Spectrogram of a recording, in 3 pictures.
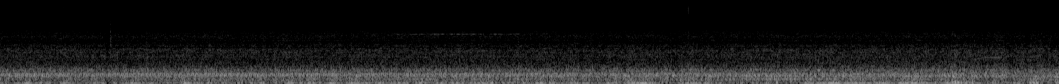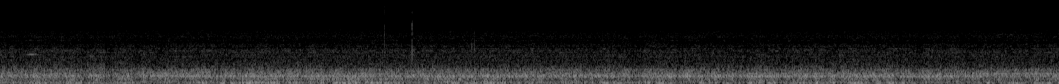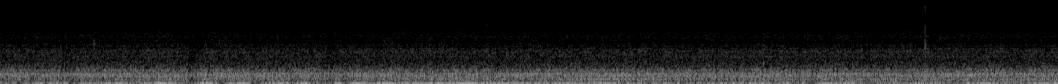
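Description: A car's engine and tyres at low driving speed: a steady low rumble with a faint hum.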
